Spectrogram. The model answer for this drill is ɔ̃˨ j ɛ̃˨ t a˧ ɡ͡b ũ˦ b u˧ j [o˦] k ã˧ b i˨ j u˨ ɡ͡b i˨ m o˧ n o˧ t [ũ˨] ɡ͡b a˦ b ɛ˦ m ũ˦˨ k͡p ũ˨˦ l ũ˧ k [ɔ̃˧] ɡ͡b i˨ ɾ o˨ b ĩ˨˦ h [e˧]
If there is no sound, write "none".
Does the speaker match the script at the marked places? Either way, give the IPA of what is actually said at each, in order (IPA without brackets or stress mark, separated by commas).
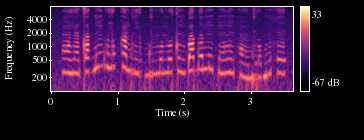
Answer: o˦, ũ˧, ɔ̃˨, e˧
